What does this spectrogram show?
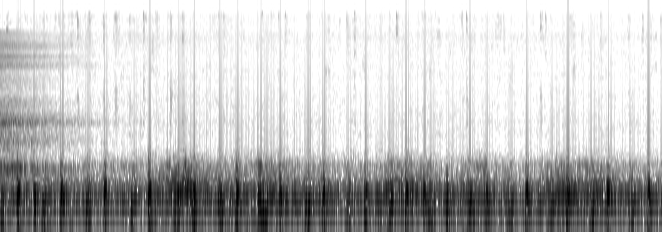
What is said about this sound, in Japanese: ほら、聞こえてくる？私の心臓の鼓動。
